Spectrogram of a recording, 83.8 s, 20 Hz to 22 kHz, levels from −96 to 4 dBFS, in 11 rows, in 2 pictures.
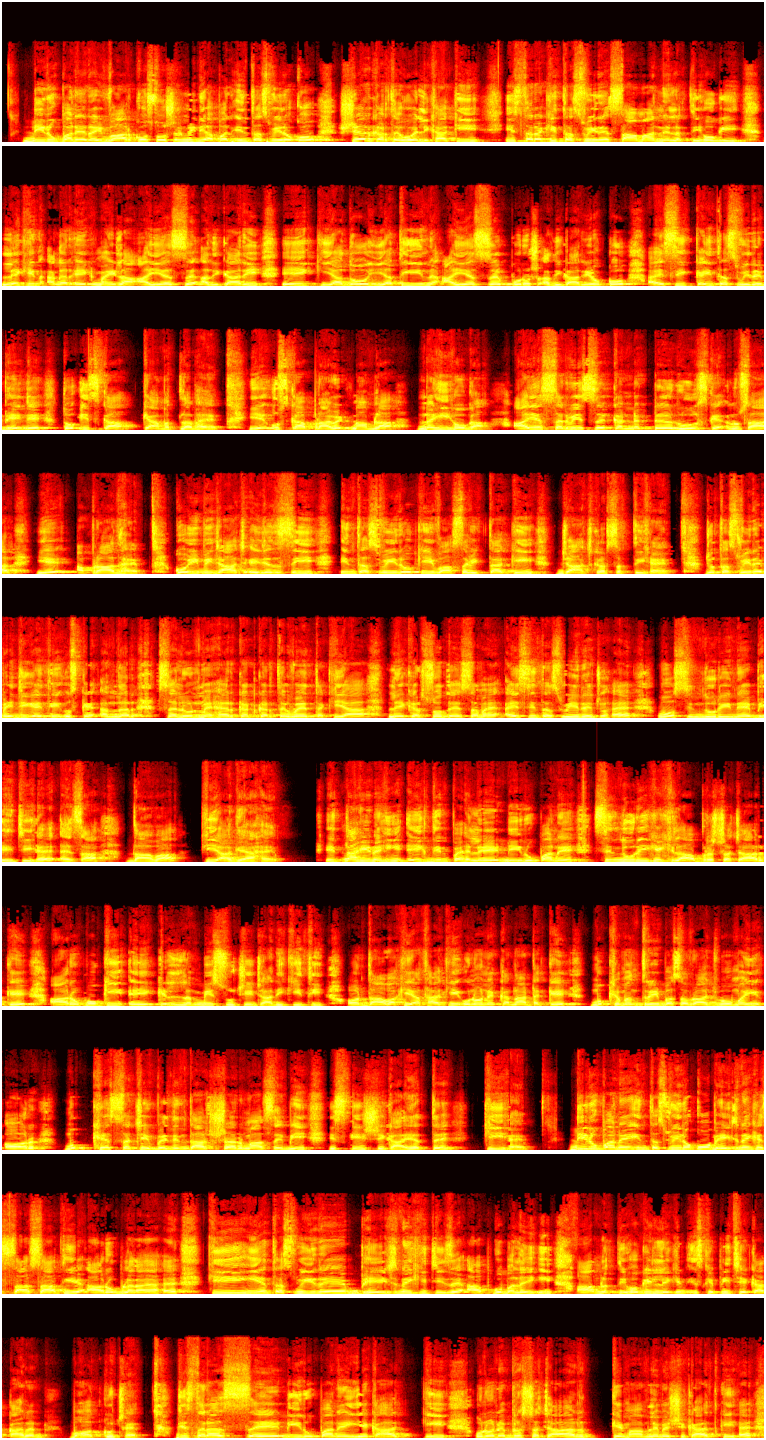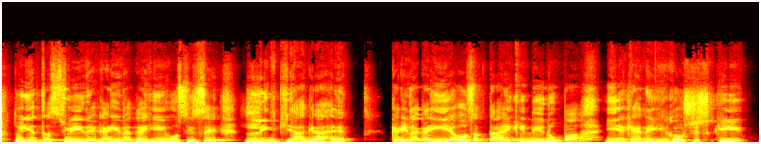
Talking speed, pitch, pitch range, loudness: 165 wpm, 195 Hz, 175-225 Hz, -11 LUFS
